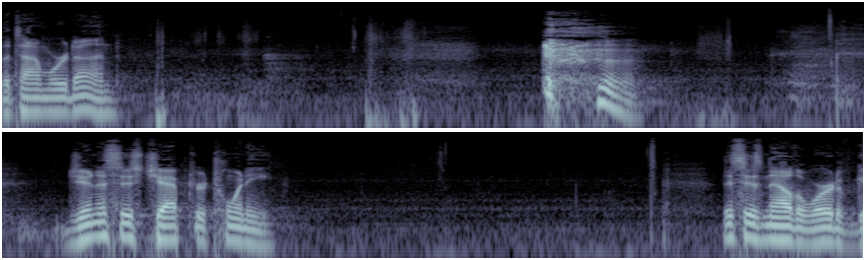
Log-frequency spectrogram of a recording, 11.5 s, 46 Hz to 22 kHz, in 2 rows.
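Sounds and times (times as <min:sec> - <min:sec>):
speech: 0:00.0 - 0:00.9, 0:04.0 - 0:04.3, 0:06.2 - 0:07.6, 0:10.6 - 0:11.4
person coughing into a microphone: 0:03.6 - 0:04.4
rough throat-clearing rasp: 0:03.6 - 0:04.4.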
